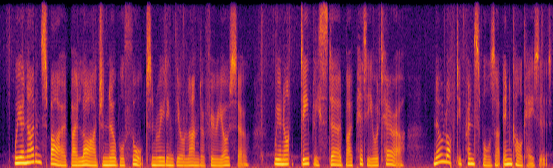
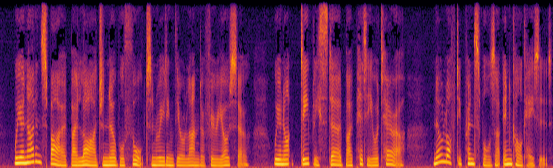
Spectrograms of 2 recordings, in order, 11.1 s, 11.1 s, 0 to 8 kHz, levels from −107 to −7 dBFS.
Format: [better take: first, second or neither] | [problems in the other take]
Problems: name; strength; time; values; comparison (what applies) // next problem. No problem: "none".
second | noise reduction (neural separator model SepFormer DNS4)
